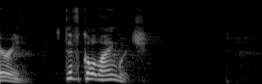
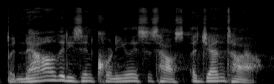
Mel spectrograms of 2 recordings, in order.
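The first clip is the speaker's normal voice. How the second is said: ordinary delivery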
